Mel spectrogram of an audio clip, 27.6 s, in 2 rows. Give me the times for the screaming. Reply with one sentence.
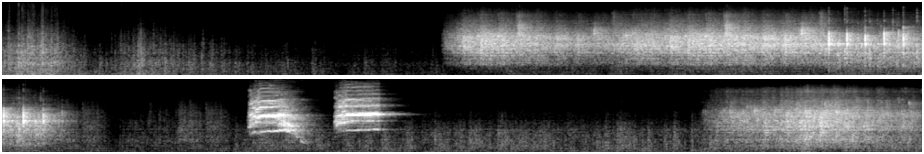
You can hear the screaming from 17.5 to 19.5 s.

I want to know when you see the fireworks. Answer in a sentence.
The fireworks can't be heard in this clip.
